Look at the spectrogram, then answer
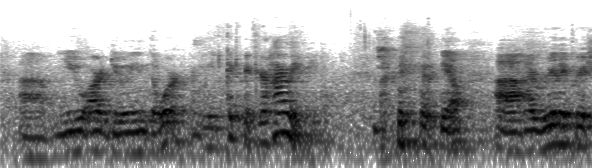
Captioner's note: laugh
